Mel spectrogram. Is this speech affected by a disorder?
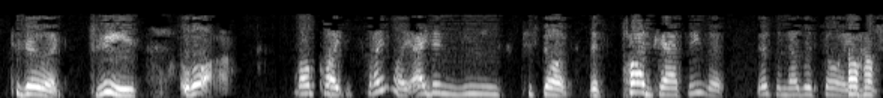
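Yes: cerebral palsy; speech impediment.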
